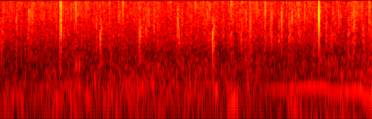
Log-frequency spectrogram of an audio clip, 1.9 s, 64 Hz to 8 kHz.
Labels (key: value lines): label: biophony
recorder: SoundTrap 300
